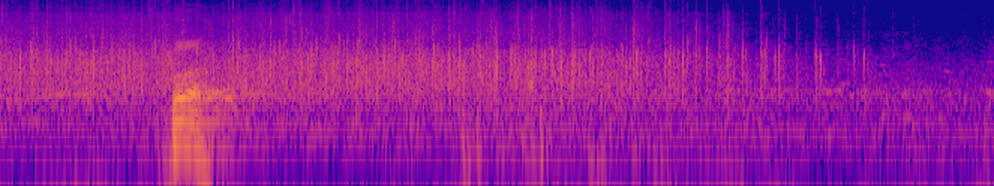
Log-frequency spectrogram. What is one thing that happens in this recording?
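A large crowd claps and cheers, then the applause fades away.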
